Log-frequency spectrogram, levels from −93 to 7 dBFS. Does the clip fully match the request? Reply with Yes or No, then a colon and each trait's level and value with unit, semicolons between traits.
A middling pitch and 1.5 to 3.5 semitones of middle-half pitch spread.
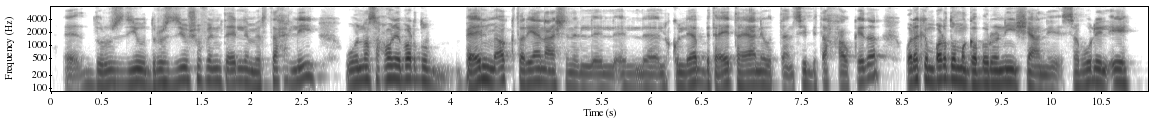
No: low, 130 Hz; average, 3.2 semitones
